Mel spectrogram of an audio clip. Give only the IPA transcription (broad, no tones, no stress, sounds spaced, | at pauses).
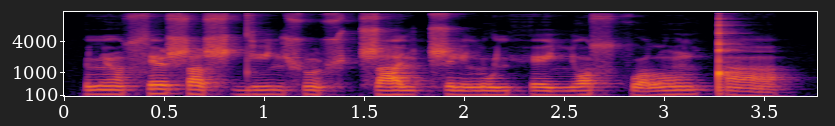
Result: lʲ ɔ̃ s ɪ ʂ a ʂ d i ʎ ʂ ũ ʂ ʈ͡ʂ a lʲ ʈ͡ʂ i l u lʲ h e ʎ ɔ s f ʊ lˠ ũ ʎ ǃ ã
